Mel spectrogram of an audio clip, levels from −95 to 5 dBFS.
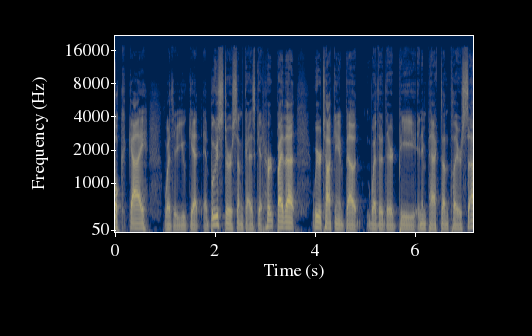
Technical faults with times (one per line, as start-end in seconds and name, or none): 0.00-1.97 channel delay (comb filtering)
